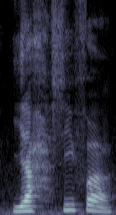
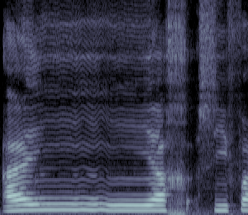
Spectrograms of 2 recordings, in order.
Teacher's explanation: Kha ni di getarkan dia, kahakkan dia. Okey, jangan yahsifa.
